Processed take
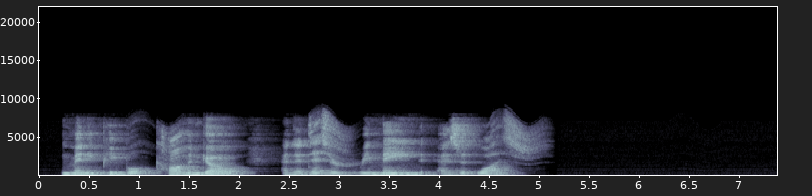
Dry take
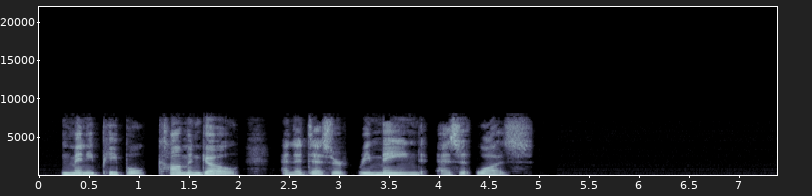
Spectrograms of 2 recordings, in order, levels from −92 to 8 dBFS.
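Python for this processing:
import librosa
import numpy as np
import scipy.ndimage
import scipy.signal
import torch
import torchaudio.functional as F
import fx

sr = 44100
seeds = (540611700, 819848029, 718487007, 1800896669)

y = fx.rev_gated(x, sr, seeds[0], gate_ms=250, shape='falling', drr_db=2.5)
y = fx.record_warp(y, sr, rpm=33.33, depth_cents=250.0)
y = y * librosa.db_to_amplitude(1.5)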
